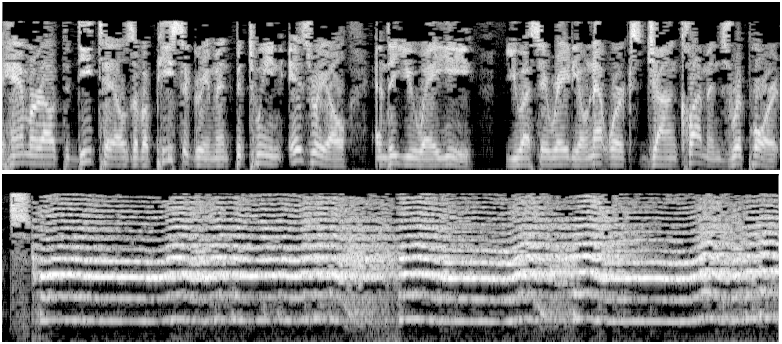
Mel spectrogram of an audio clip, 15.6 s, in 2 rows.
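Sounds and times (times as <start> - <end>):
speech: 0.0 - 8.3
shofar ram's horn being blown: 8.1 - 15.5.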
